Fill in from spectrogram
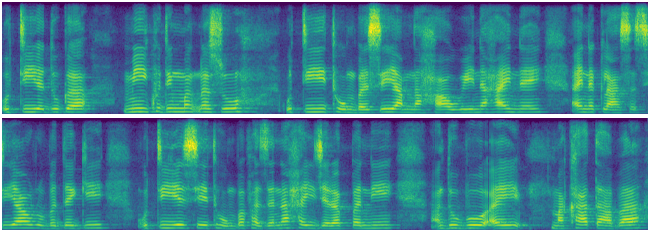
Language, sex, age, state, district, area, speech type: Manipuri, female, 30-45, Manipur, Tengnoupal, rural, spontaneous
